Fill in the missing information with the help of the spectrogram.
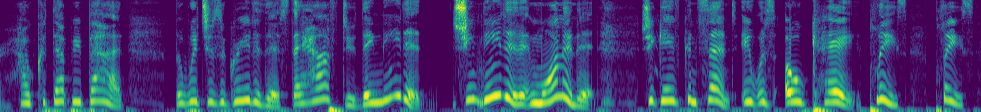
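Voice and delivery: high, loud, frantic pleading; building to an anguished wail; desperate self-justification. A narrator's reading. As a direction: beg the judges to believe you. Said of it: "Still trying to justify himself".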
